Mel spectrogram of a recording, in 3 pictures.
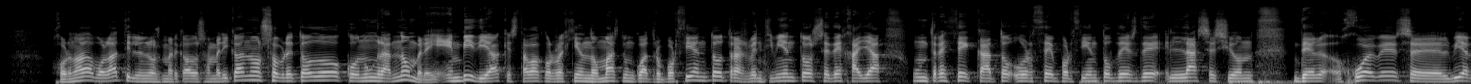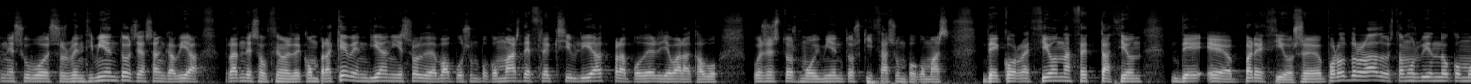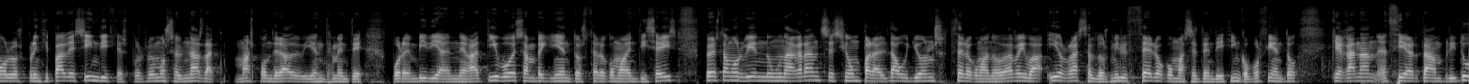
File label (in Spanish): radio; noticias bolsa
